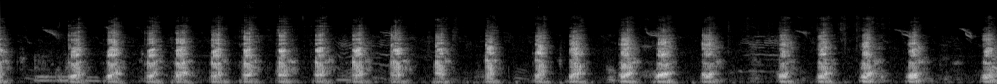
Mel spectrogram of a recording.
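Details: Piglets of a new sow being weaned, loose for a month and hard to catch: short, harsh, broadband grunts repeated steadily about twice a second, with faint high squeaks between them.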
